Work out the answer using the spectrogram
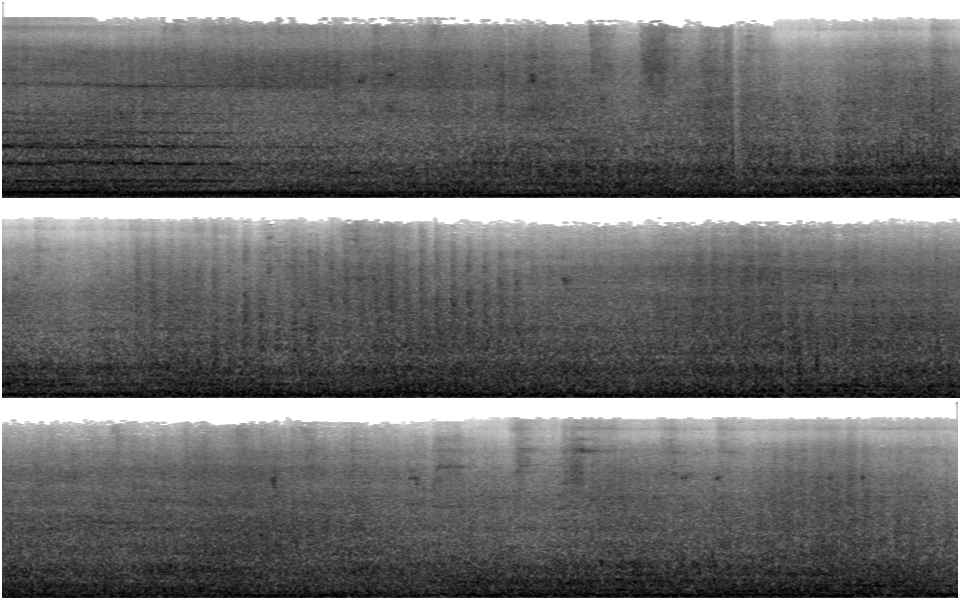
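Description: Freight train of autorack cars rolling past at close range: a steady rumble and clatter of steel wheels on the rails. In the first couple of seconds the drone of a mid-train diesel locomotive's engine sounds as it goes by, then fades.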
